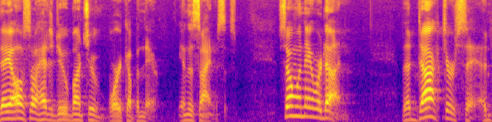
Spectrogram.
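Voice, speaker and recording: A man with an American accent speaks at a moderate pace in a fairly high pitch, his voice swinging very widely in pitch, with long, frequent pauses. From US Midwest, St. Louis. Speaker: recovery organization CEO, former newscaster. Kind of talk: public talk.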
